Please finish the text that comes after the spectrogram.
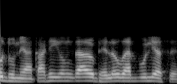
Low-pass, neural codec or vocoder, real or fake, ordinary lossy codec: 3.6 kHz; codec, 16 kHz, 2 kbps, X-Codec, HuBERT features, trained on balanced general audio; fake; none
